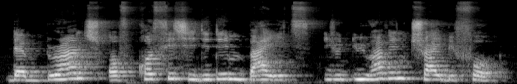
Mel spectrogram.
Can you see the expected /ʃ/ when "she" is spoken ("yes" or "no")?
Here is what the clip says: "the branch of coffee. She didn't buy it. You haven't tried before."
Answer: no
